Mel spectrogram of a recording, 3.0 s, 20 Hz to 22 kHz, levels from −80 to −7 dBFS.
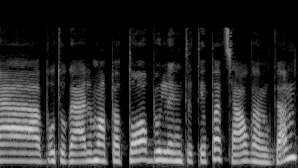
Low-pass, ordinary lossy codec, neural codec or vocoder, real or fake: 14.4 kHz; MP3, 48 kbps; codec, 44.1 kHz, 2.6 kbps, SNAC; fake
